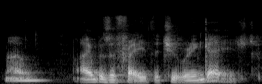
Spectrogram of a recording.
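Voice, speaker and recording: Man reading as Watson, hesitant and mellow. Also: lowish voice, big pitch swings, normal speed, creaky. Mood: polite, hesitant. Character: polite, modest gentleman doctor, the detective's loyal friend.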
